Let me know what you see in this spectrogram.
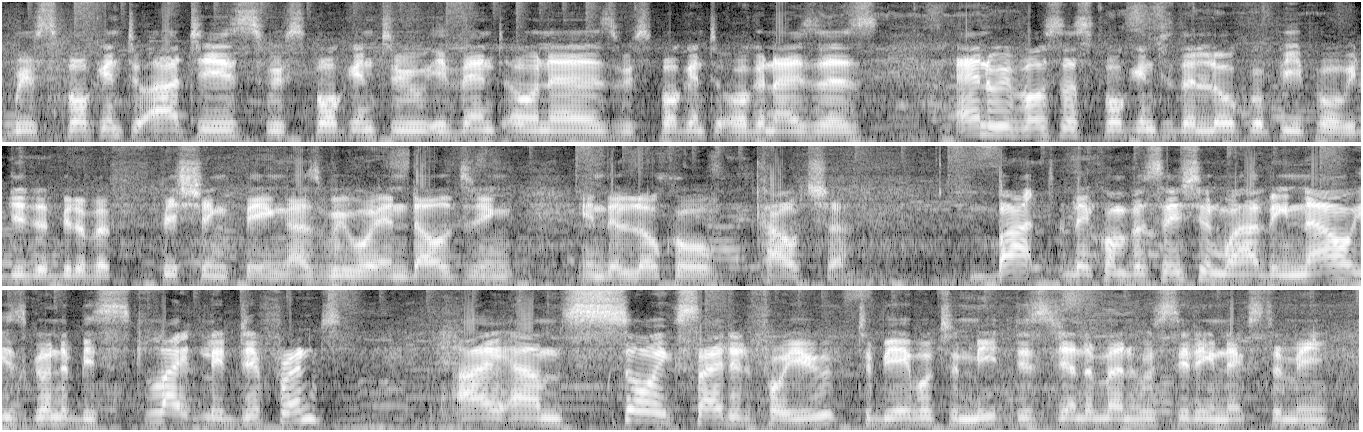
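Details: Adult speaker; normal voice.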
